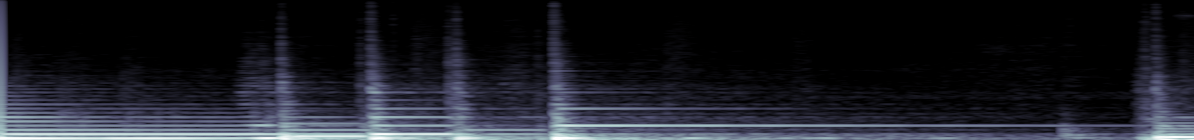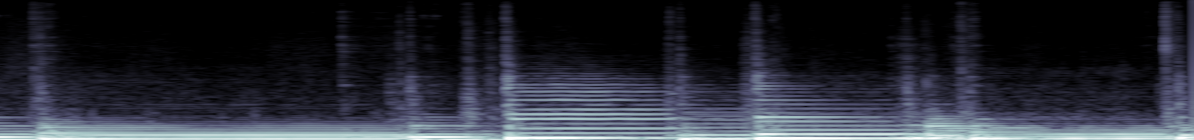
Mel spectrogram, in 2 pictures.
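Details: Plucked and bowed double bass music with deep low notes, a pause midway, then resumed plucking; no animal sounds.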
